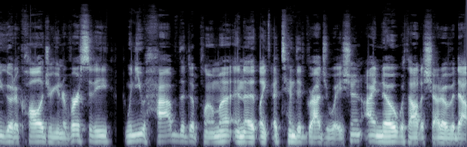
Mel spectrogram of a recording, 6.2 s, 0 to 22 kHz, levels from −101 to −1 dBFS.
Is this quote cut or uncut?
cut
